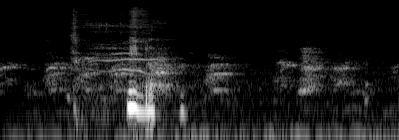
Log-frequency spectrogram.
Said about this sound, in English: There goes my dog. Oh my goodness. Who was that? Max. Max. Jesus, Max.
